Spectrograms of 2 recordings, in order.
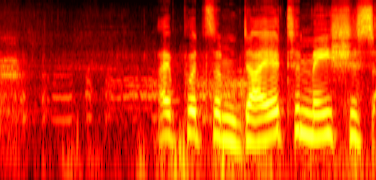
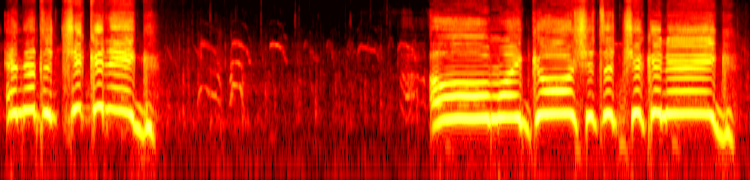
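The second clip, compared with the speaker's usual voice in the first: excited squeal; 12 semitones higher, 4 dB louder than usual. Real, not acted. First egg found in coop.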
